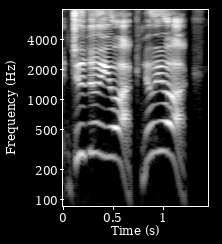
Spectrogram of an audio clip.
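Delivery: high-pitched imitation of excited kids; mock kid voice making a request; pleading kids. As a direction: mimic children egging you on, way up high. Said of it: "my kids were asking me".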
